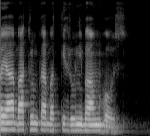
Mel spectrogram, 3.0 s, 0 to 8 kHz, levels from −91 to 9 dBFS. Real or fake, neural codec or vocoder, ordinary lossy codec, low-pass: real; none; none; none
